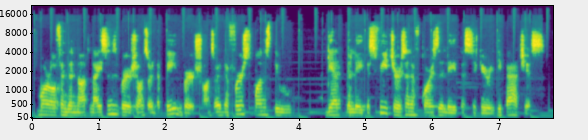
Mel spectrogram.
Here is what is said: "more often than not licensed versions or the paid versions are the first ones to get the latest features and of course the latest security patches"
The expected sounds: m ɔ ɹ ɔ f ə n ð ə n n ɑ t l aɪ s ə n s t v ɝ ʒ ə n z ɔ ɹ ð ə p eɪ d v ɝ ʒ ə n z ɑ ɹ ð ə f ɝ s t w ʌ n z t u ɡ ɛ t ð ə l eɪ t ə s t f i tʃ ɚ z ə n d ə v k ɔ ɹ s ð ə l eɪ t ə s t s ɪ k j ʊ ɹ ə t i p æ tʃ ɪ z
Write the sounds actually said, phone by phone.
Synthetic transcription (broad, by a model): m ɔ ɹ ɔ f ə n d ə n n ɑ t l aɪ s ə n s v ɝ ʃ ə n s ɔ ɹ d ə p eɪ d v ɝ ʃ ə n s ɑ ɹ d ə f ɝ s t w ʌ n s t u ɡ ɛ t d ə l eɪ t ə s t f i tʃ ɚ s ə n d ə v k ɔ ɹ s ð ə l eɪ t ə s t s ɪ k j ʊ ɹ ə t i p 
